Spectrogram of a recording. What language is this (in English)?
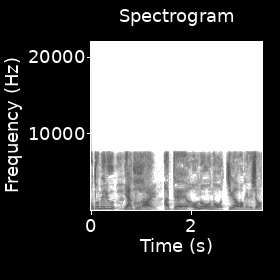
Japanese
